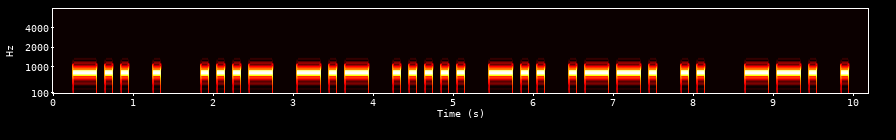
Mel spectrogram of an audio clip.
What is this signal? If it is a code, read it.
Morse code, heard as a keyed tone, about 12 wpm, 800 Hz. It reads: DE VK5DPI GE
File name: Morse / qso-12wpm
